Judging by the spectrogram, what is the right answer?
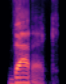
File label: "vatic", American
